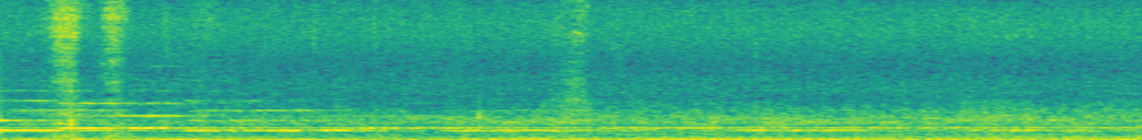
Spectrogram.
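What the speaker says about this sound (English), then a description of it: "Oh, now we've got an ambulance." A faint, distant ambulance siren holds a thin steady tone over low rumbling background noise, with a couple of brief clicks.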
